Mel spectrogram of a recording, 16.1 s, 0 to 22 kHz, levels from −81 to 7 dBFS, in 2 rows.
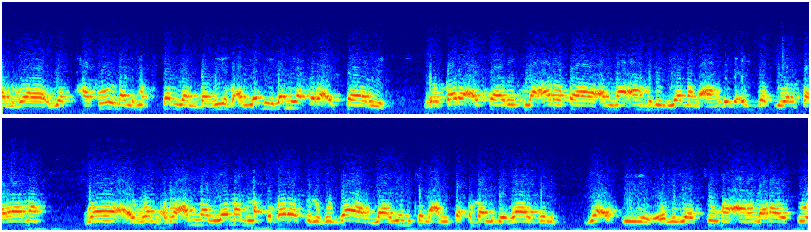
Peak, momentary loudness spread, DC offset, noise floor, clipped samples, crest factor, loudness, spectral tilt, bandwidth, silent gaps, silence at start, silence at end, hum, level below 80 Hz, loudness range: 0 dBFS; 5 LU; under 0.1%; -31 dBFS; under 0.1%; 12 dB; -12 LUFS; -8 dB/octave; 4.2 kHz; none; 0 s; 0 s; 50 Hz at -60 dBFS; -56 dBFS; 1 LU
